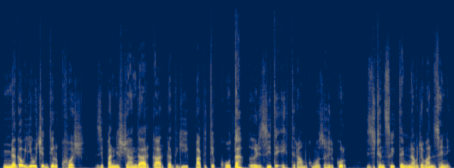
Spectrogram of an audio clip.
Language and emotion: Kashmiri, happy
